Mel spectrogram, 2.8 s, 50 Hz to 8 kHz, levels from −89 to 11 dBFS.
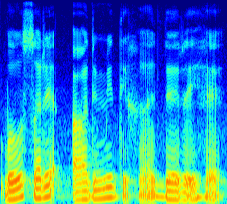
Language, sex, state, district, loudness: Hindi, male, Uttar Pradesh, Saharanpur, -17 LUFS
